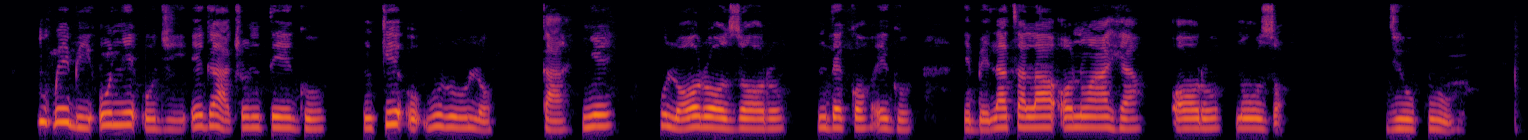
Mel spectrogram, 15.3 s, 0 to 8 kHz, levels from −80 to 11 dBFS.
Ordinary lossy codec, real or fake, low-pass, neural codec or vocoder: none; real; 7.2 kHz; none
